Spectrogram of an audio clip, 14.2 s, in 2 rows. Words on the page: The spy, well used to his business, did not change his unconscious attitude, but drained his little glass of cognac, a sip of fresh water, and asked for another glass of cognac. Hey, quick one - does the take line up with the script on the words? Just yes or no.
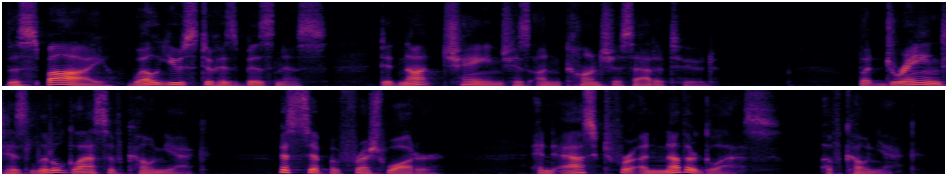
yes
